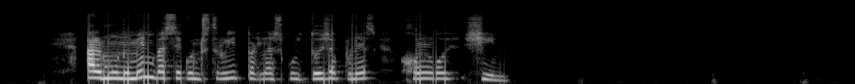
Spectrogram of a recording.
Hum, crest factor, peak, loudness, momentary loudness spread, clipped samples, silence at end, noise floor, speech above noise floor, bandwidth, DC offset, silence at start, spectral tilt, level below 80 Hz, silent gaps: none; 24 dB; 0 dBFS; -21 LUFS; 13 LU; under 0.1%; 3.5 s; -75 dBFS; 54 dB; 11.5 kHz; under 0.1%; 0.7 s; -4.5 dB/octave; -54 dBFS; none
